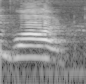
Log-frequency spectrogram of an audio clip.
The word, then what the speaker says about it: world: और ये WORLD, इसमें सिर्फ L आया है, देखो L का फर्क है, इसे बोलेंगे वर्ड, इसमें L भी साइलेंट है।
